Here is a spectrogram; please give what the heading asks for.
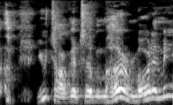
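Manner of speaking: put-on voice of a jealous church friend; jealous friend complaining about being ignored; whiny jealous friend. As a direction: needle him like a jealous buddy. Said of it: "They're like".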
